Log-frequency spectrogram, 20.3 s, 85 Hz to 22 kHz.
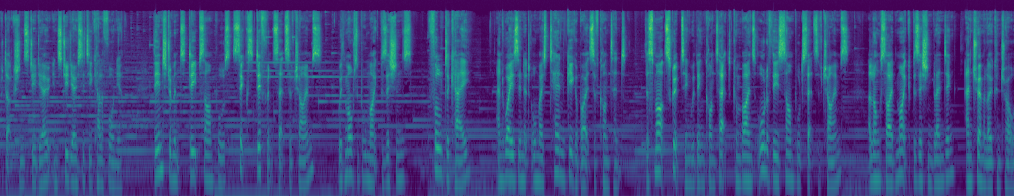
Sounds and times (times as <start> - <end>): Chime: 0.1 - 10.4.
